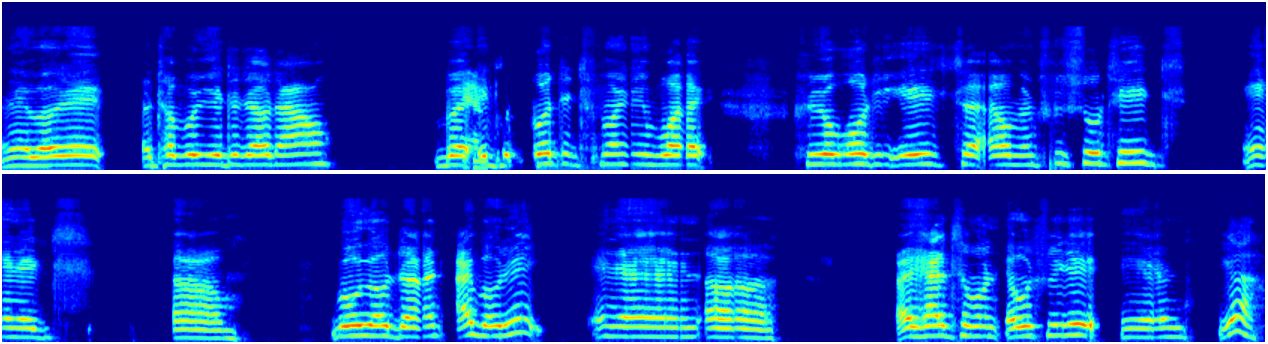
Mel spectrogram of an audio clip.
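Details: Adult woman, an educator and author with cerebral palsy, speaking in a real interview: dysarthria due to cerebral palsy.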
